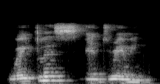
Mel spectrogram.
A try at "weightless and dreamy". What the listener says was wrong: Okay, and not dreaming, but dreamy. Dreamy.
